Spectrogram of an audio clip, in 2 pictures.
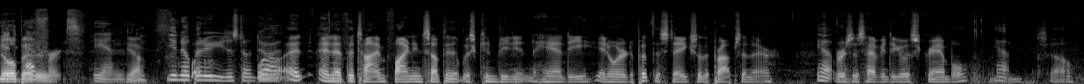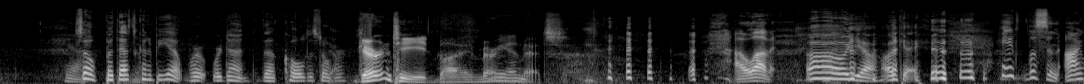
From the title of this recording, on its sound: Live at Prairie Gardens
